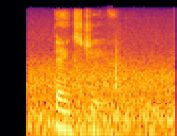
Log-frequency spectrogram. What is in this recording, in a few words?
marines female, marine tough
